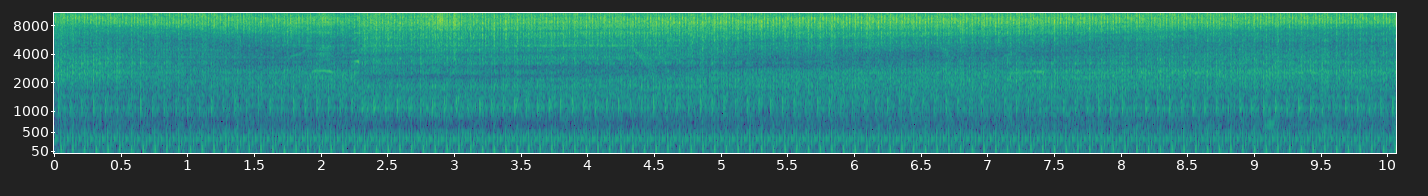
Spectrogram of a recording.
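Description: A small engine running steadily at idle, with a rapid, even pulsing.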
